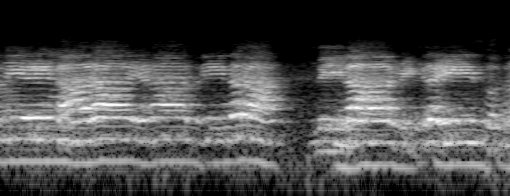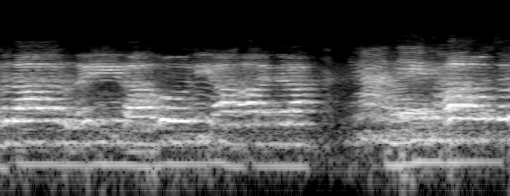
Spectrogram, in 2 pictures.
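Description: Voices chanting a devotional prayer in unison, in long sung phrases. They break off briefly for breath about three seconds in and again near eight and a half seconds.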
